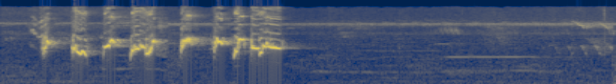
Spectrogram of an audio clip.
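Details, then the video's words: Red-whiskered bulbul fighting song in morning singing training: one long run of about eight rapid, liquid whistled notes, followed by near silence. "Luyện chào mào hót sáng. chào mào hót đấu"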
